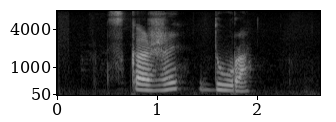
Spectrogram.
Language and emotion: Russian, neutral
